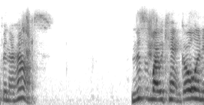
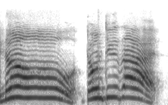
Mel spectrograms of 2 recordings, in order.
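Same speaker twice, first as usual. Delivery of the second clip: imitating her yell; 5 semitones higher, 4 dB louder, much slower than usual. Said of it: "When I yell and I scream and I get mad".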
